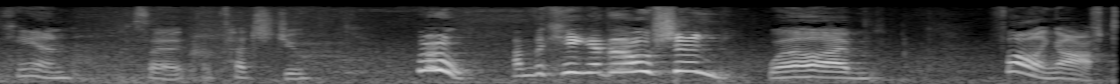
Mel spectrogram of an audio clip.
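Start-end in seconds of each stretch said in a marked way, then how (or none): 2.1-3.7 higher and louder, gloating in triumph; triumphant shout. Real, not acted. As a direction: crow like a victor. Triumphant cry.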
